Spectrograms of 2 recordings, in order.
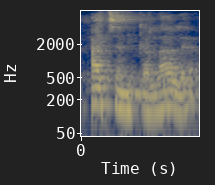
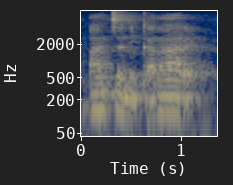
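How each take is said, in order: First: The last word is said with an L sound. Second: The last word is said with an R sound. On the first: The speaker calls it right. "instead of saying acha nikalale" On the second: The speaker calls it wrong. "I said acha nikarare. ... instead of L, I put R"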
